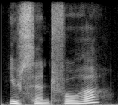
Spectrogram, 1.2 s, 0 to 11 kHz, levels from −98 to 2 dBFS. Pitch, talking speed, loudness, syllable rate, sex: 195 Hz, 200 wpm, -14 LUFS, 4.7 syllables/s, female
